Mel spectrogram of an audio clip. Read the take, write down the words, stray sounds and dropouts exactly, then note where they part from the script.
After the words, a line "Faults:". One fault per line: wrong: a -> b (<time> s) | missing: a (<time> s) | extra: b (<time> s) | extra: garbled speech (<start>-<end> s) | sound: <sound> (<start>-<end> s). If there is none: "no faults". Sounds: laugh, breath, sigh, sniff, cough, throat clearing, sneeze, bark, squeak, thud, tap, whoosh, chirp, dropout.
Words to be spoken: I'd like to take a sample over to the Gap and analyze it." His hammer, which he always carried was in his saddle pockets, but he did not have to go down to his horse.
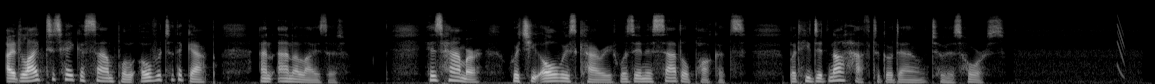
I'd like to take a sample over to the Gap and analyze it." His hammer, which he always carried was in his saddle pockets, but he did not have to go down to his horse.
Faults:
sound: chirp (11.2-11.3 s)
